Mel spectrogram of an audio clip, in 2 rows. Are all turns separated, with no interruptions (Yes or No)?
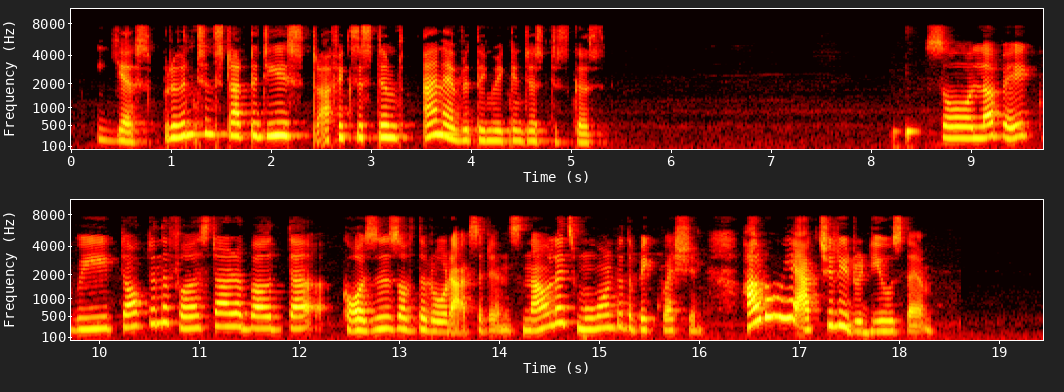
Yes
